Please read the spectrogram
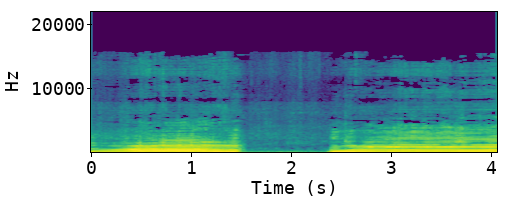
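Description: Tiger vocalizing in two long, low, drawn-out calls, answering a greeting while being stroked. The first lasts about a second and a half; the second starts after a short pause and runs on.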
